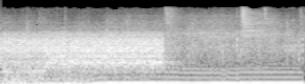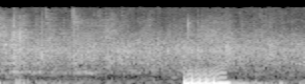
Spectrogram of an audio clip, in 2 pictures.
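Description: Hardcore band playing live, loud guitars, bass and drums together; the full sound thins out about a second and a half in, leaving a held low note that is cut off sharply at about three seconds, the end of a song. After a quiet gap comes one short, loud low bass hit near the end.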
